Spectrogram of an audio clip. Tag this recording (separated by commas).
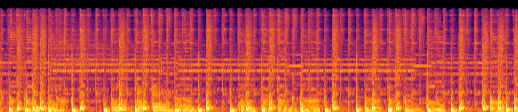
Music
